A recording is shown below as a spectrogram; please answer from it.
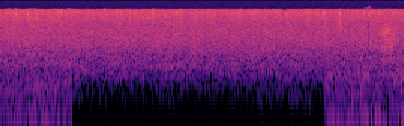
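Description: Faint, steady hiss of room tone and recording noise in a pause of dialogue. The low hum under it drops out about a second in and comes back near the end.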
